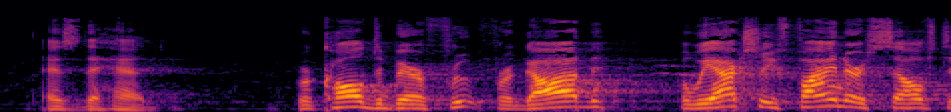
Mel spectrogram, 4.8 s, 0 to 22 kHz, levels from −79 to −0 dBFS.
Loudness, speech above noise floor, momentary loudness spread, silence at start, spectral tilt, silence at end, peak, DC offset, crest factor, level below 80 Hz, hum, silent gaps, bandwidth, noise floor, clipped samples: -21 LUFS; 41 dB; 15 LU; 0.25 s; -4.5 dB/octave; 0 s; -4 dBFS; under 0.1%; 18 dB; -60 dBFS; none; none; 11.5 kHz; -62 dBFS; under 0.1%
